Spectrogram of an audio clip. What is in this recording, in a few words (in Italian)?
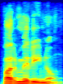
"parmerino", crespinese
